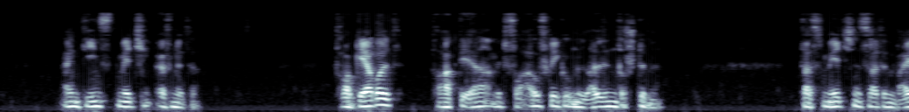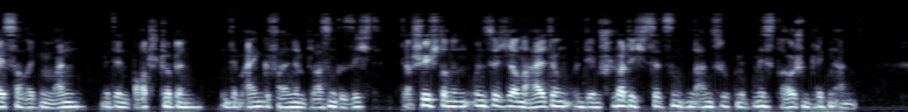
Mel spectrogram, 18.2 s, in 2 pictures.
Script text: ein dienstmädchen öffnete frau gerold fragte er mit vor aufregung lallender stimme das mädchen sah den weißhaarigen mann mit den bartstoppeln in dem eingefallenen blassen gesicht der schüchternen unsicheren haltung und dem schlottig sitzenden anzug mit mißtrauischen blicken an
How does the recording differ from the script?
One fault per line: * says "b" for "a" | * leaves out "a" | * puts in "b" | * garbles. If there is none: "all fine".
all fine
